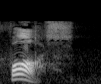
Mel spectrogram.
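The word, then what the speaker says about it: phos (φῶς): It's pronounced phos.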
